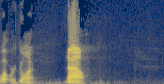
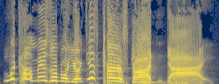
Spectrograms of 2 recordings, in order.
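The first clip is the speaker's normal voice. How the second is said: scornful friends' taunt; 5 semitones higher, 6 dB louder than usual. Retold or imitated. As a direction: sneer at the sufferer, then yell it out. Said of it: "they said".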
